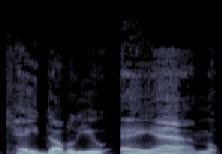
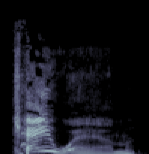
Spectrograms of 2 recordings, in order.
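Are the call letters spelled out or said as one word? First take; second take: letters; word. First: The call letters are spelled out one by one. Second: It is said as one word, Southern style.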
